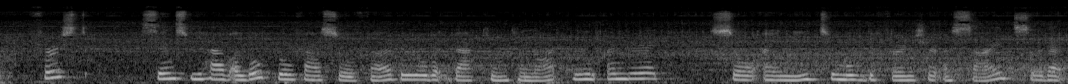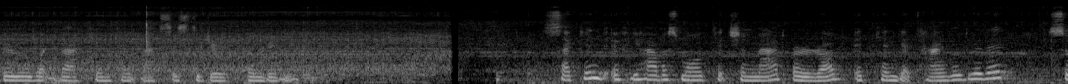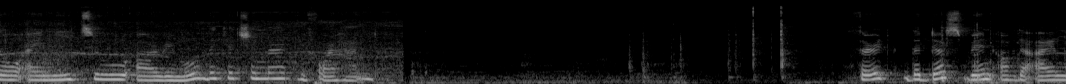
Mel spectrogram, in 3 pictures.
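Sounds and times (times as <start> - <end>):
robot vacuum running: 0.0 - 25.4.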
